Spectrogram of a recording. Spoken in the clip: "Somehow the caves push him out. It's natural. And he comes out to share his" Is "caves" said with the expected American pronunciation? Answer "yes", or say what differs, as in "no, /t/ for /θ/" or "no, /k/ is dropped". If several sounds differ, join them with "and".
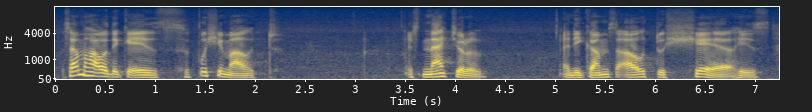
no, /v/ is dropped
